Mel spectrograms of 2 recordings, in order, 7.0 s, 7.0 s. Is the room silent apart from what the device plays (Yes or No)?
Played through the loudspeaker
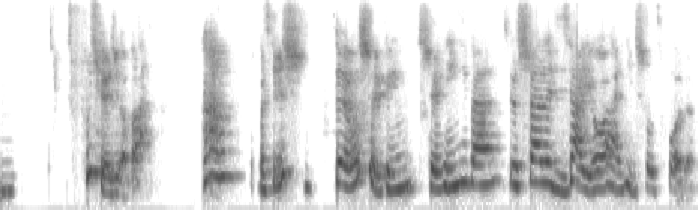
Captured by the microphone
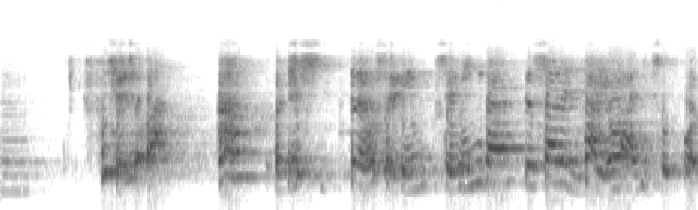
Yes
